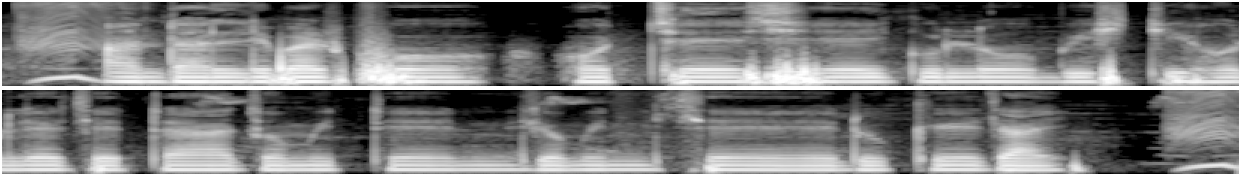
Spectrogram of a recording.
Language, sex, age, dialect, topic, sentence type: Bengali, male, <18, Northern/Varendri, agriculture, statement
